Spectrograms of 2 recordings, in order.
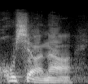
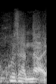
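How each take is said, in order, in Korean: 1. 천천히 말해요, 음절이 하나하나 떨어져 있어요. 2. 빨리 말해요, 음절이 서로 붙어요.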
